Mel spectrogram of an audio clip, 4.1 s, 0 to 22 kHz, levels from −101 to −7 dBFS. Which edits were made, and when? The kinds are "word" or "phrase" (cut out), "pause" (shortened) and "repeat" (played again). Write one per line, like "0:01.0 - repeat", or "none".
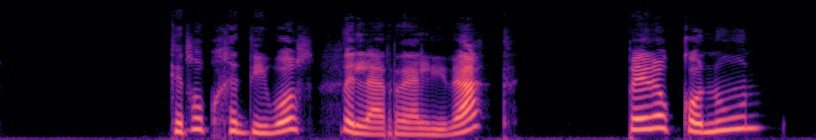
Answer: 0:00.9 - word
0:01.7 - word

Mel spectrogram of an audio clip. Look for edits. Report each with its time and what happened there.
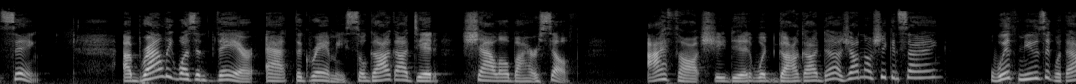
none

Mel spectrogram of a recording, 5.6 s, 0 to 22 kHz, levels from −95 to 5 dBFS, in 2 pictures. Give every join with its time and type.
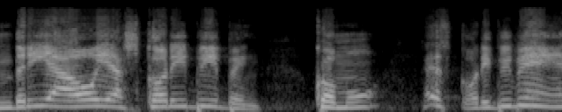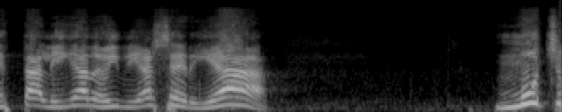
none

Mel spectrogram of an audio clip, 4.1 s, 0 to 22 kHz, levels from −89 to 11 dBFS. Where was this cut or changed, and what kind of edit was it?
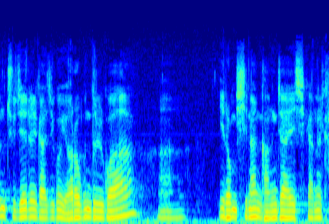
0:03.0 - word

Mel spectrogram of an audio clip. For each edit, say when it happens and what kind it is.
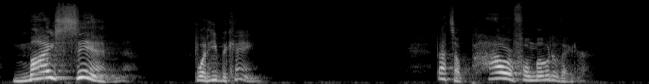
0:02.0 - word

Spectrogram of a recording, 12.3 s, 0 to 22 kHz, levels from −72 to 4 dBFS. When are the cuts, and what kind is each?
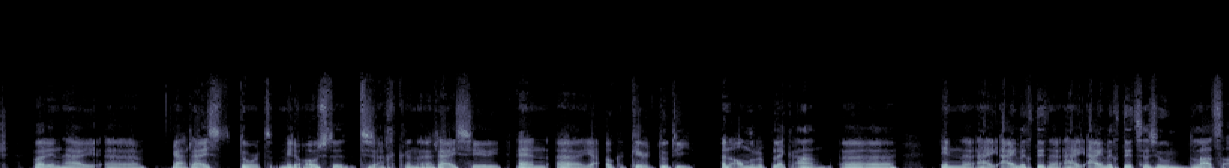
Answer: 0:05.1 - pause
0:10.5 - repeat

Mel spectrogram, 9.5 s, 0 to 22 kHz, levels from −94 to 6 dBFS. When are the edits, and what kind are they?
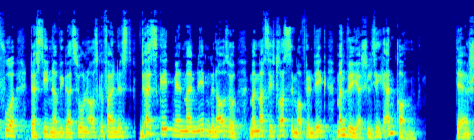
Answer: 0:02.7 - pause

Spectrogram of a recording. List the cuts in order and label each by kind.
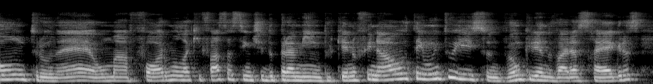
none

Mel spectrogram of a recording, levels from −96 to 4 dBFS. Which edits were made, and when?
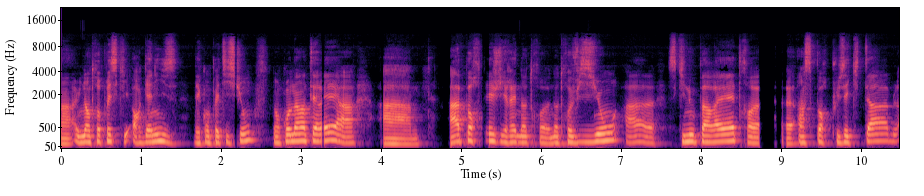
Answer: none

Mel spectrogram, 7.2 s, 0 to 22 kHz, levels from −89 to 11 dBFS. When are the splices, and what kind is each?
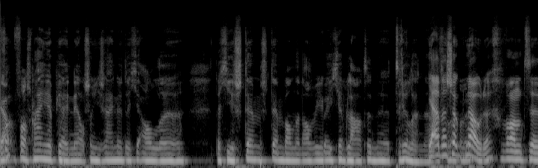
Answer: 0:03.5 - word
0:04.3 - word

